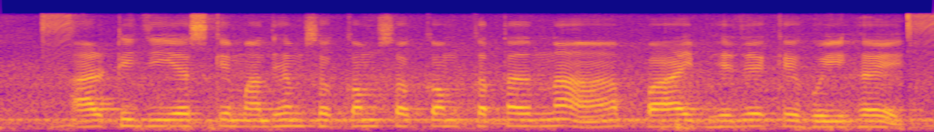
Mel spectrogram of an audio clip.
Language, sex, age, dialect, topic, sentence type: Maithili, male, 31-35, Southern/Standard, banking, question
